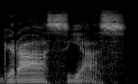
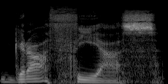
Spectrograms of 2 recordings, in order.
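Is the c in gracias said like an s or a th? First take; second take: s; th. First: The c is said like an s. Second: The c is said like a th. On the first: This is how it is said in Latin America. "just sounds like the regular letter S" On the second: This is how it is said in Spain. "in Spain, that word would be correctly pronounced gracias"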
